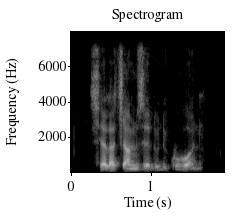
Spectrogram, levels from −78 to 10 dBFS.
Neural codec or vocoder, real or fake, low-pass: codec, 24 kHz, 6 kbps, HILCodec; fake; 7.2 kHz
